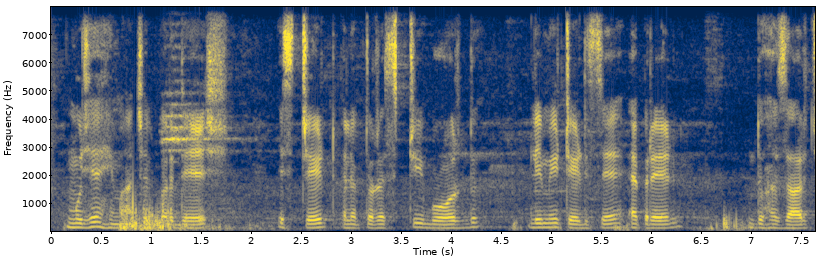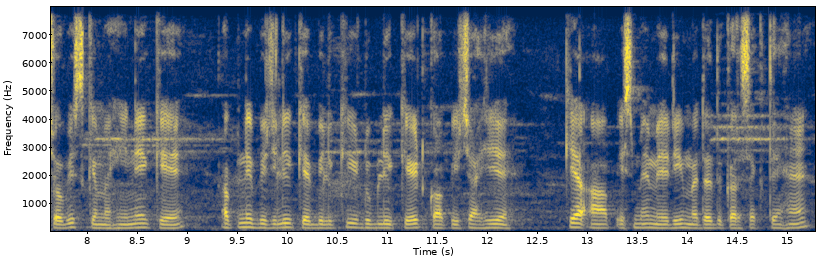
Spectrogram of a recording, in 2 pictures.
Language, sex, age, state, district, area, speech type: Urdu, male, 18-30, Uttar Pradesh, Saharanpur, urban, read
